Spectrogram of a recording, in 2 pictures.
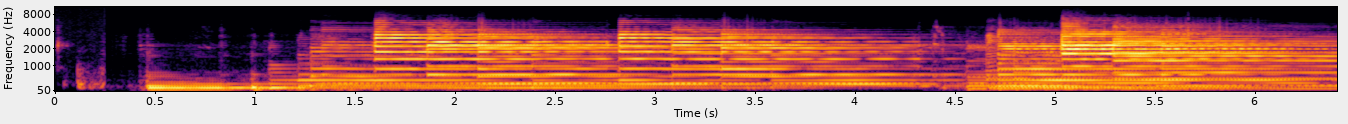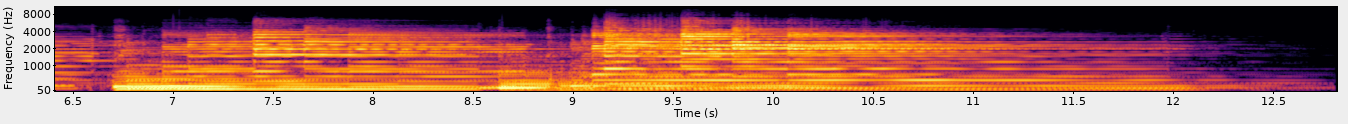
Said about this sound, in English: which that can be a pretty cool sound in its own, but you know, if you don't want that chorus sound with the top of your guitar, just ride that depth down.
